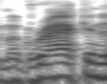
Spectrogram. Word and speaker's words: Magraken: So your first one is spot on. Magraken is good. – Magraken. – And your third one is probably more how it's supposed to be pronounced. It's an Estonian name. I don't speak Estonian, but people that do pronounce it the third way that you did.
